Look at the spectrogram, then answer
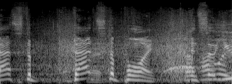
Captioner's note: applause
